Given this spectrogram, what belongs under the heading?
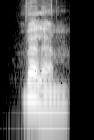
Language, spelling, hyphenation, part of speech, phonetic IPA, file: Hungarian, velem, ve‧lem, pronoun, [ˈvɛlɛm], Hu-velem.ogg
- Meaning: first-person singular of vele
